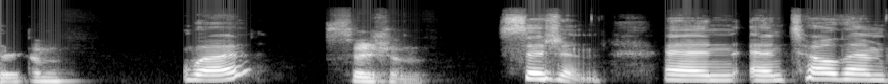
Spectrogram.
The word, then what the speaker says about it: Cision: And she said, well, then you need to get in touch with, how do you pronounce it? Sison? And Cision.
